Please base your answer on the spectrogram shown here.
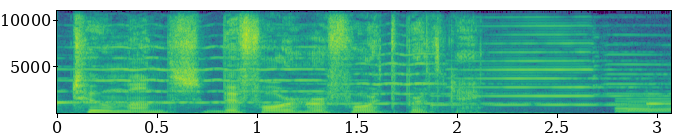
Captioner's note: none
